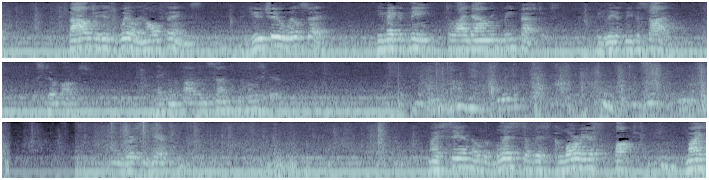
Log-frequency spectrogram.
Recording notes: At the Retirement Center Fellowship. These sermons are preached in a public setting, so you may hear some background noise.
